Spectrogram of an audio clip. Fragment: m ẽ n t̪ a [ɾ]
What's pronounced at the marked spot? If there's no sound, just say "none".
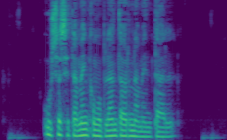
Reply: l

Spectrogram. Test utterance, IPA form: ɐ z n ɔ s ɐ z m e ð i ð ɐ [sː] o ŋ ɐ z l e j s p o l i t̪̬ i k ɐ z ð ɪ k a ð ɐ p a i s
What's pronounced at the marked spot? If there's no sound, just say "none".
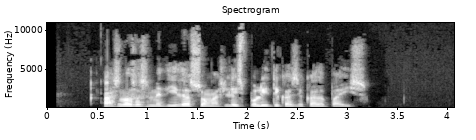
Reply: sː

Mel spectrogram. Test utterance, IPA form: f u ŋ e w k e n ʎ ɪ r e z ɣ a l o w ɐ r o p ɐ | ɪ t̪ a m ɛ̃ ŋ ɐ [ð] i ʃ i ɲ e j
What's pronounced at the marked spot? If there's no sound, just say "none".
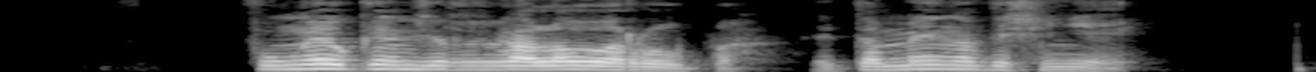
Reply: ð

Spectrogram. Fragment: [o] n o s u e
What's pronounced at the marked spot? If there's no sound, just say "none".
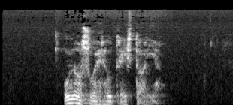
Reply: u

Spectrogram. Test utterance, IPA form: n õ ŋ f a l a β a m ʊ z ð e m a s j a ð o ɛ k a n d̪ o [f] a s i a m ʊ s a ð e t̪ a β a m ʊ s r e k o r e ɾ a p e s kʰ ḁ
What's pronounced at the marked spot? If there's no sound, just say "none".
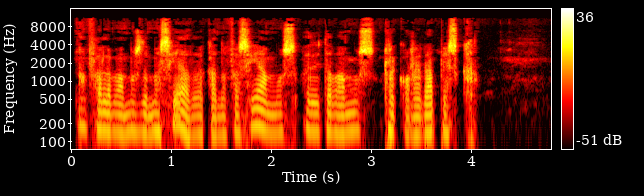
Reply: f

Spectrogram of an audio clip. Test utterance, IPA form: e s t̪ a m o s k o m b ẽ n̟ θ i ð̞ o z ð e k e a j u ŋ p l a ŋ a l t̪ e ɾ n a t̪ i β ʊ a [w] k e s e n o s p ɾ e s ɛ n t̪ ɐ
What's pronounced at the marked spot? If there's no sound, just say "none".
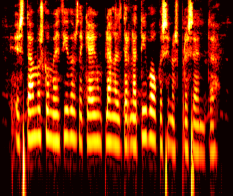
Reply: w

